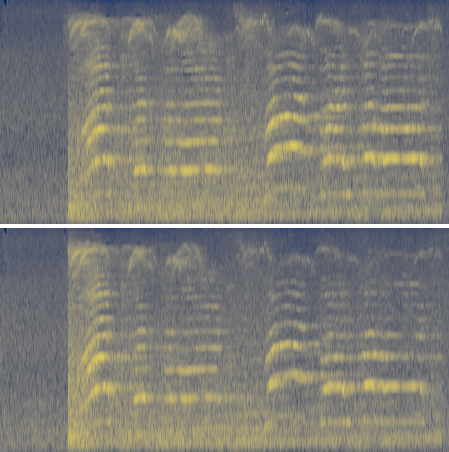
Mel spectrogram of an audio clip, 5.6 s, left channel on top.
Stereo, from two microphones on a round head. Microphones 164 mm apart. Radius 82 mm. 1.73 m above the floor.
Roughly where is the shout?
Right.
